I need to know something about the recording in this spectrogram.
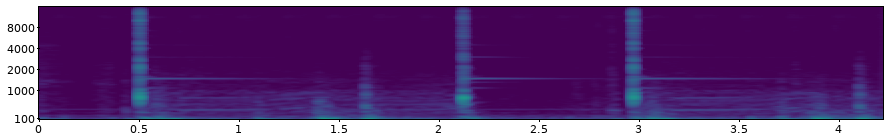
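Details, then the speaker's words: BMW E36, parked, wipers on full speed after resoldering the wiper relay, microphone near relay box: sharp evenly spaced clicks about every 2.4 seconds over low motor hum; relay switching normally. "And if you can, I will put the microphone down here, you can hear this relay box clicking."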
